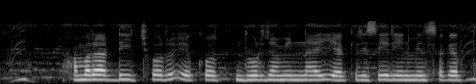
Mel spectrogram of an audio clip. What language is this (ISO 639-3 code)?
mai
